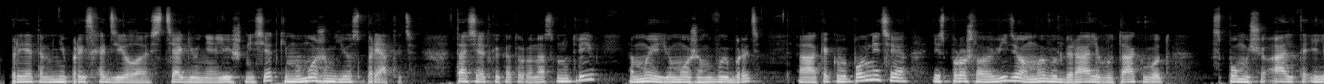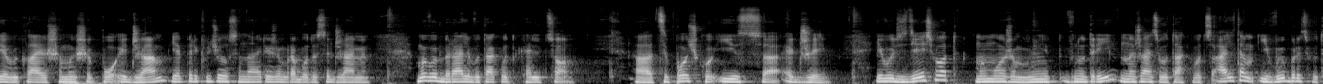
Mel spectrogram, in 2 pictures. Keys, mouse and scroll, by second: 5.6 shift+middle click, 6.1-7.0 scroll up 2, 7.0-8.2 scroll up 1, 8.2-8.6 scroll up 5, 8.6 2, 9.4-9.8 scroll down 7, 9.8-11.3 middle drag, 11.3-14.4 alt+drag, 19.1-20.2 middle drag, 20.2-20.8 scroll up 2, 20.8 shift+middle click, 21.2-21.5 scroll up 5, 22.2-25.3 alt+drag.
